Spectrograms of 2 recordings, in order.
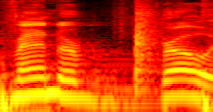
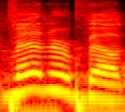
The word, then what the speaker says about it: Vanderbilt: man because it ain't vander brown it's vanderbilt bro look at it it's right here it's vanderbilt bruh it's built it's pronounced vanderbilt not vendor built anybody who's listening who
